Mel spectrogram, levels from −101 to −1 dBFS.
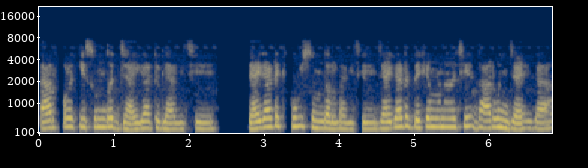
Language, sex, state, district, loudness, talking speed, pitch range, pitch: Bengali, female, West Bengal, Jhargram, -24 LUFS, 130 wpm, 205-260 Hz, 225 Hz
